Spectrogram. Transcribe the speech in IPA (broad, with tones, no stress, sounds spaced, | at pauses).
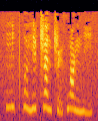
n̪ i˥˨ pʰ ɤ˥˨ n̪ i˦ ʈ͡ʂ a˥˨ n ʈ͡ʂ ɻ̩˨˩ x w ɑ˥˨ ŋ m ḭ˨˩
